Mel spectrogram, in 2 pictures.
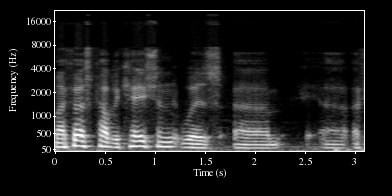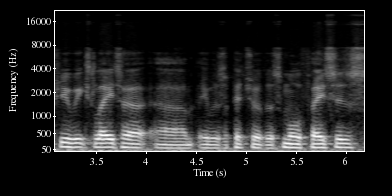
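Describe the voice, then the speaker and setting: In a southeast English accent, a man with a fairly low, dark, mellow voice speaks at a moderate pace with ordinary pitch variation. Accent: British, southeast English. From southeast England, London. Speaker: music photographer. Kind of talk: radio interview. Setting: radio studio. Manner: hesitant, many fillers and repeats.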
